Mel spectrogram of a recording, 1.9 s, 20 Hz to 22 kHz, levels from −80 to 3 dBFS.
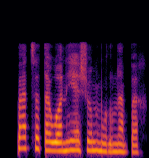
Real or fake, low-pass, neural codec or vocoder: fake; 7.2 kHz; codec, 24 kHz, 1.2 kbps, DualCodec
